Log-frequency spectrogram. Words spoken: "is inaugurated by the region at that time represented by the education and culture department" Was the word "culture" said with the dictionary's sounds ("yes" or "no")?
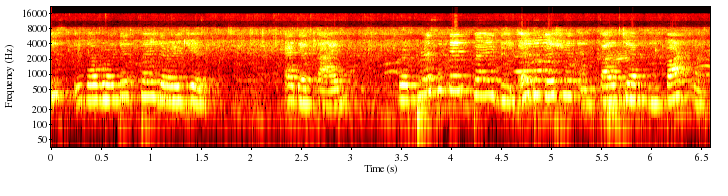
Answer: no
